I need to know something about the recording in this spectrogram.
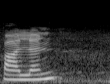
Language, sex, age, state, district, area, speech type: Hindi, female, 30-45, Madhya Pradesh, Chhindwara, urban, read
